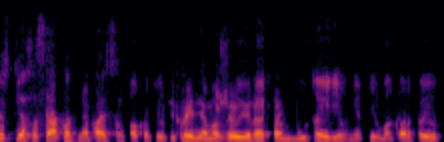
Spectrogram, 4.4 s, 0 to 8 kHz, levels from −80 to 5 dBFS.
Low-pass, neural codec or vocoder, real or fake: 7.2 kHz; codec, 24 kHz, 1.5 kbps, HILCodec; fake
